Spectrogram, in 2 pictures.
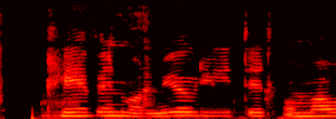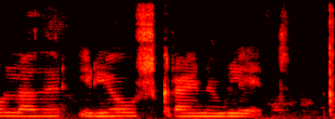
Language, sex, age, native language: Icelandic, female, 11, Icelandic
